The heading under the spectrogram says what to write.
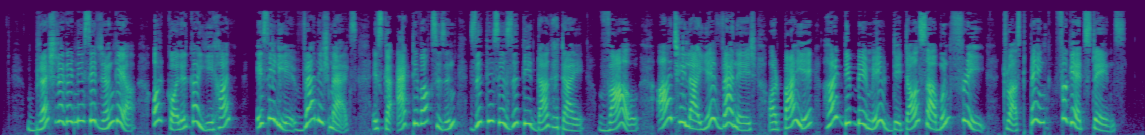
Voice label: hindi, female voice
